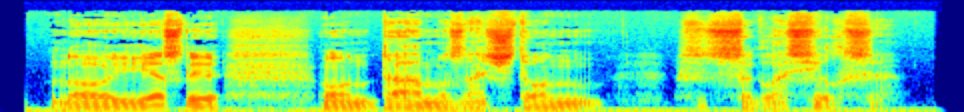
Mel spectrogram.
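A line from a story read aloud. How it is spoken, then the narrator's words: Muttered. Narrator (Russian): пробормотал Жельдас Тригомен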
